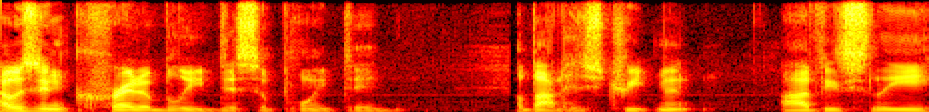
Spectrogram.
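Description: The recording of this man is very clean with a silent background, and the sound is dry and close with no echo. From Brooklyn, New York (East New York). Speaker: district attorney. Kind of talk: interview.

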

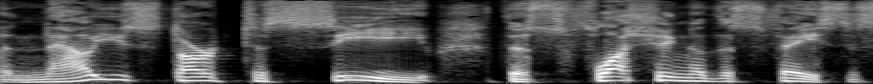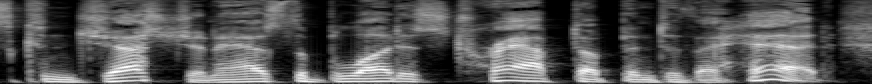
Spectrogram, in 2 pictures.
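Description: The pace is moderate, and the intonation is lively. There is no echo, just a dry, close sound. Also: man. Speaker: retired cold case investigator, co-host. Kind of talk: casual conversational analysis.

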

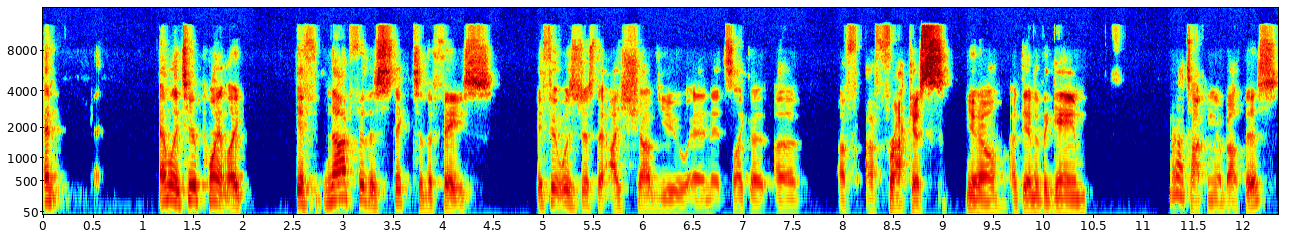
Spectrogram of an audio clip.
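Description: A man with a fairly high pitch speaks at a moderate pace, taking long, frequent pauses. His pitch swings very widely, with vocal fry, against a quiet background. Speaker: podcast host. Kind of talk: casual sports podcast chat.

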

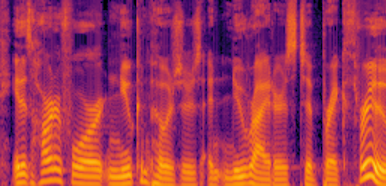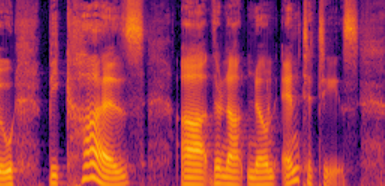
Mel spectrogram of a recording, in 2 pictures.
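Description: At a fairly slow pace, a man with a plain, everyday voice speaks at medium pitch with ordinary pitch variation on a very clean recording with a silent background. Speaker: drag performer. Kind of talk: casual chat.

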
